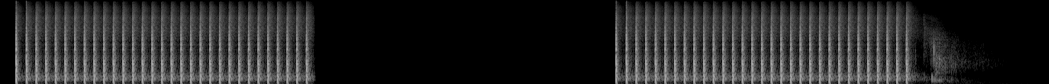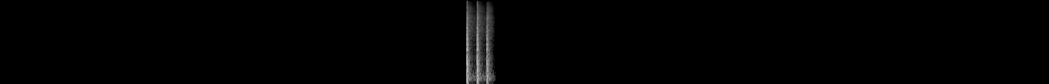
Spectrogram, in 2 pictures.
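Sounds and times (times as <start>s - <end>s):
simulated AK-47 rifle burst fire: 0.2s - 3.2s, 6.2s - 10.0s, 15.2s - 15.5s.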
